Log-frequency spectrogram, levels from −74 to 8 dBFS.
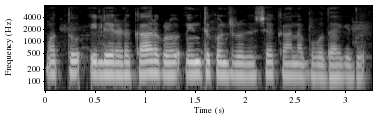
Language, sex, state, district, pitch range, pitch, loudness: Kannada, male, Karnataka, Koppal, 140-150 Hz, 150 Hz, -17 LUFS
